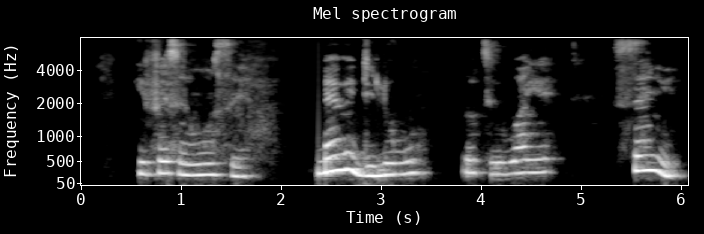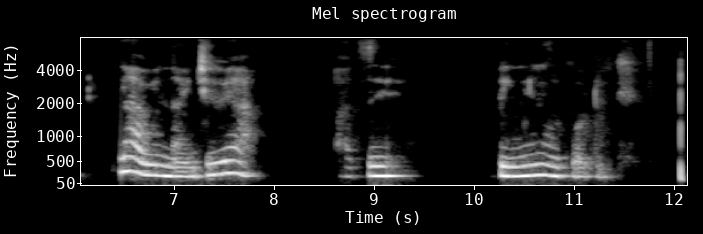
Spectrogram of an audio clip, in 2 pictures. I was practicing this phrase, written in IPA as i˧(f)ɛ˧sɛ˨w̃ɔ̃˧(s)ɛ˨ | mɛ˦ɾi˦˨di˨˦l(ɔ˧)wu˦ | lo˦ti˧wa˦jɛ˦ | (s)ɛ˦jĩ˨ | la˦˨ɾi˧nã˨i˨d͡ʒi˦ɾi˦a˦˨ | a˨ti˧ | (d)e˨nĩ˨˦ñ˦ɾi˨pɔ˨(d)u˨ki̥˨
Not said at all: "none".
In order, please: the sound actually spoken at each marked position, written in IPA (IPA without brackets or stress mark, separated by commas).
f, s, o˧, s, b, d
